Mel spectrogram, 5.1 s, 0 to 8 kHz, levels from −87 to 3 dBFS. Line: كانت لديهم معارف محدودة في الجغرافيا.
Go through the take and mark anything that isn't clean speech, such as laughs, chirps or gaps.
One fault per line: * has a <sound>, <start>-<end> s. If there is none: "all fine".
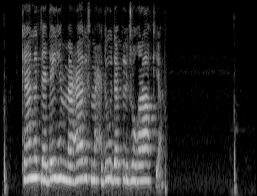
all fine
